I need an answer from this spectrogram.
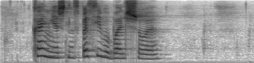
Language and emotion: Russian, positive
